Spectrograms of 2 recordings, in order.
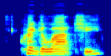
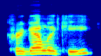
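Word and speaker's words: Craigellachie: day she said that this place name was pronounced craig alachi which is not how i'd ever heard it pronounced and so i went online and i actually found canadians and scots pronouncing it cregelicky which is how i had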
